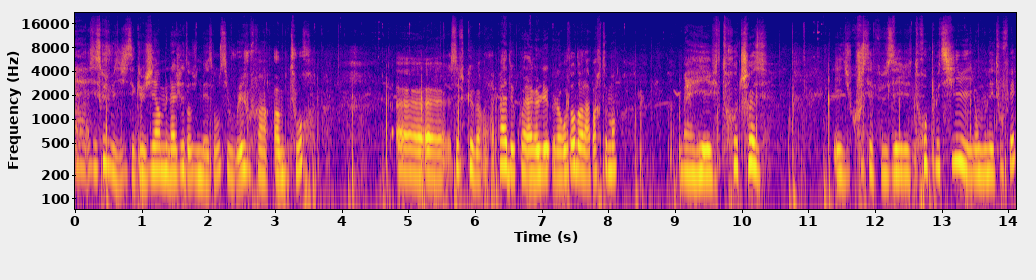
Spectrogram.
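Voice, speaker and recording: Soft-spoken and fairly high in pitch, a woman talks at a moderate pace with fairly even intonation and long, frequent pauses over noticeable background noise. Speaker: vlogger. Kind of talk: casual vlog talk. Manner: hesitant, many fillers.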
